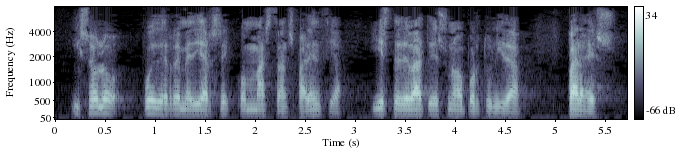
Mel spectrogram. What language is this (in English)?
Spanish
